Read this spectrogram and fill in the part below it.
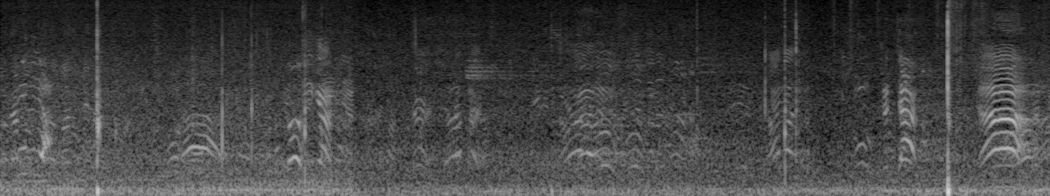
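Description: A football is kicked with a sharp thud.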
